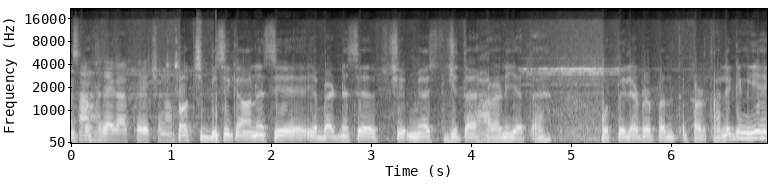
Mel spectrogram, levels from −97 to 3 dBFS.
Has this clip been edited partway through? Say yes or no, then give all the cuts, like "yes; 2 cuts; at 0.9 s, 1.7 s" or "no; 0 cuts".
yes; 1 cut; at 1.5 s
